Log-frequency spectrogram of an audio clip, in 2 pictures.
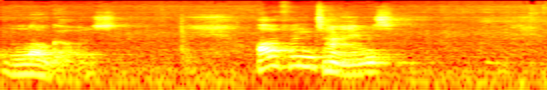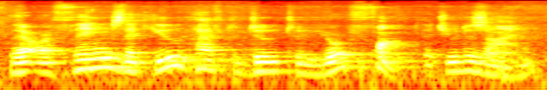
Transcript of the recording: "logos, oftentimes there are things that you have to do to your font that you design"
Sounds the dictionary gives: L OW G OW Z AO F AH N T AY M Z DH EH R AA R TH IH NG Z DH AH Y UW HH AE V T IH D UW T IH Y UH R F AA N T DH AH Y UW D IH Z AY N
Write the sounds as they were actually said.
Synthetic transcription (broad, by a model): L OW G OW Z AO F AH N T AY M Z DH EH R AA R TH IH NG Z DH AH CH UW HH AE F T IH D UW T IH Y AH R F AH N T DH AH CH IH D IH Z AY N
